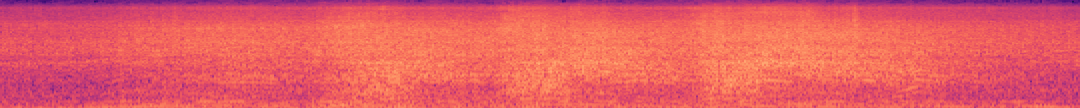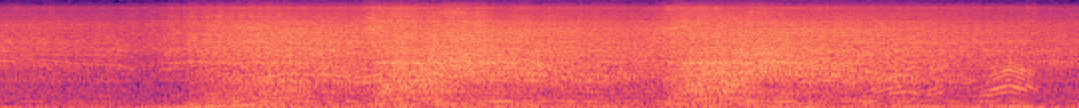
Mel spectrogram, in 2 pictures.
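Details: Toyota Tundra after replacing the blown main EFI fuse from an incorrect jump start and fuel pump work: engine starts right up with plenty of fuel pressure and revs cleanly in smooth swells, no misfire or stumble; normal revving.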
